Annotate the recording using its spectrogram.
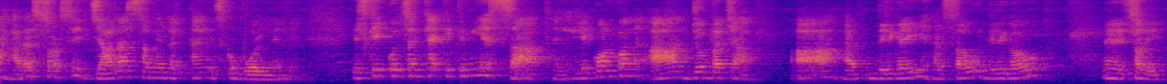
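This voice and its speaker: A man's voice: fairly high pitch, vocal fry, warm tone, slight background noise. A young man teaching a grammar lesson in a classroom style. He asks questions, answers them himself and keeps repeating the key terms. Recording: echoey room, voice from a distance.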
